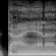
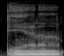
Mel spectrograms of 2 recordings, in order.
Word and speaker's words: Diana: out um let's see we're on Indiana Jones or Diana Jones I guess if you want to pronounce it that way I say Deanna because it's from Indie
